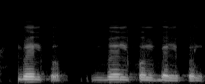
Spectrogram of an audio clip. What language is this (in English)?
Punjabi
